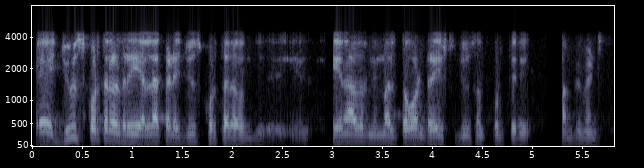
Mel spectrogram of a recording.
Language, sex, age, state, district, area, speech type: Kannada, male, 60+, Karnataka, Bellary, rural, conversation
